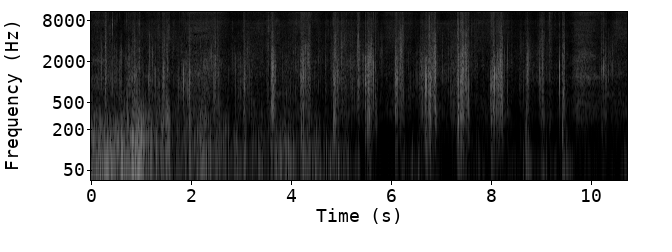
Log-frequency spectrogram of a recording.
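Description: Footsteps of a hiker walking at a steady pace on a stony dirt trail, each step a short crunch. A low rumble over the first second or so is the loudest thing.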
